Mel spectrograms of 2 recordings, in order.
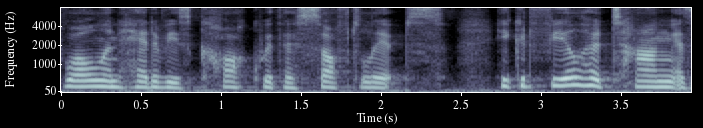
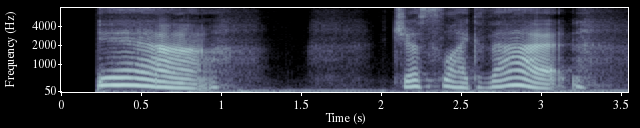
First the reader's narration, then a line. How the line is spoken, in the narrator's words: Dave groaned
